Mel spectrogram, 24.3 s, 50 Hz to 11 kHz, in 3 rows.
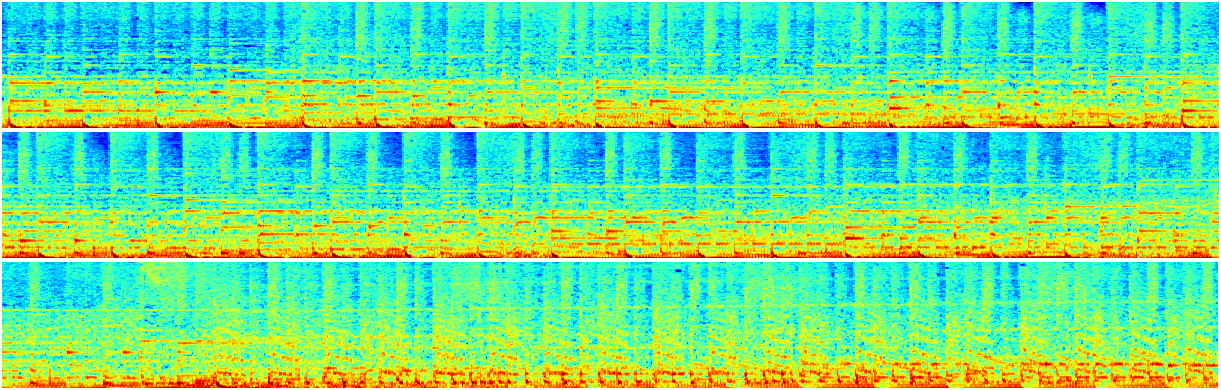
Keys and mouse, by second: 3.6 click, 5.9 ctrl+space, 6.1-6.9 ctrl+drag, 8.8 ctrl+space, 9.0 ctrl+click, 9.3-9.6 ctrl+space, 9.6 click, 10.0-10.3 space, 10.3-10.9 ctrl+click, 10.9-12.3 space, 13.7-14.3 click, 14.0 space, 14.9-15.6 ctrl+click, 15.4 ctrl+space, 15.6-16.2 click, 15.9 space, 16.5 ctrl+click, 17.6-18.3 space, 18.0 click, 18.3 ctrl+space, 19.3 click, 19.6-20.4 space, 20.4 click, 20.6-21.0 space, 21.5 click, 21.8-22.1 space, 23.0 click.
